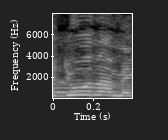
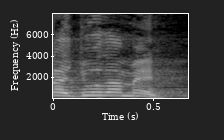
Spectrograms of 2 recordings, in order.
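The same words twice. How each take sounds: First: It is shouted loudly in a desperate voice. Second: It is said in a calm, casual voice. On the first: The speaker urgently needs to be heard and rescued. "comenzabas a gritar fuerte" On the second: The request is relaxed, with no urgency. "no lo hacías con ese tono de voz"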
